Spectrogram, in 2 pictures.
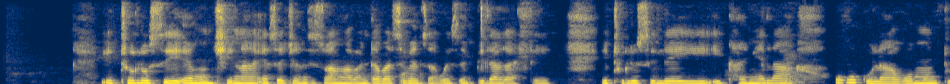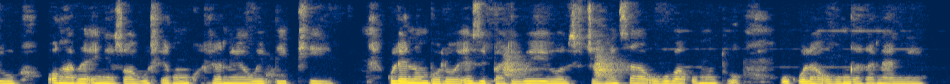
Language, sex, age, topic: North Ndebele, female, 36-49, health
